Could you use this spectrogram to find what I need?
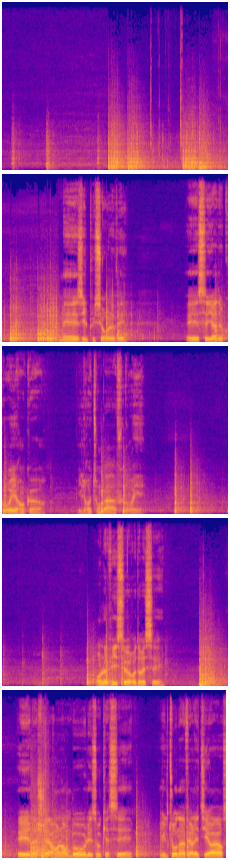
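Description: Fireworks crackle and fizz overhead.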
